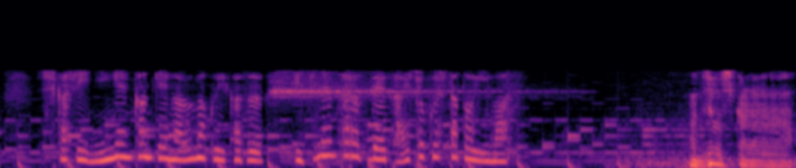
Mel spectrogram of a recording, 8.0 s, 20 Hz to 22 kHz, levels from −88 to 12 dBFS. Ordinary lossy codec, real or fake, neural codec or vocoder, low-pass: AAC, 16 kbps; real; none; 7.2 kHz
